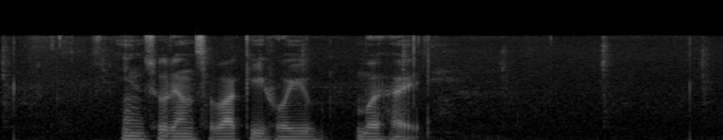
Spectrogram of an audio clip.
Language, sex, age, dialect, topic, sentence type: Magahi, male, 25-30, Southern, banking, question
